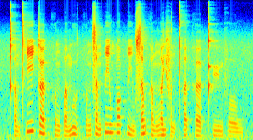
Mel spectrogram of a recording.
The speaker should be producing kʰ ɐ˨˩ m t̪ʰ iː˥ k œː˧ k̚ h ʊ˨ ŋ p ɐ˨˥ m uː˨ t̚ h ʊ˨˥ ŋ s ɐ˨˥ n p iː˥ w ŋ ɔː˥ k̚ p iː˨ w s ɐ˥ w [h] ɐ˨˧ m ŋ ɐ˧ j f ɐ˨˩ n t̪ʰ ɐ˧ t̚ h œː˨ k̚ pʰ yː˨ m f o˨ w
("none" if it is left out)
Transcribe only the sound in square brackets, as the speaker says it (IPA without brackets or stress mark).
h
